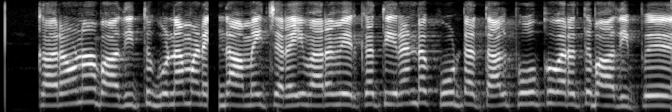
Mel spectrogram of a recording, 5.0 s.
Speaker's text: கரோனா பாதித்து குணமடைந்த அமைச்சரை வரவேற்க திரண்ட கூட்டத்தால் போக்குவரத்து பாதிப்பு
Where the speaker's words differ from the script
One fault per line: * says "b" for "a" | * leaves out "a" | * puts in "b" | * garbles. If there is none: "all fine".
all fine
